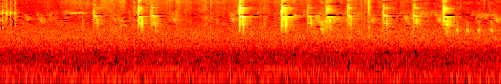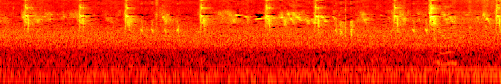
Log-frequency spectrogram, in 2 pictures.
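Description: A bird calling in short, sharp chirps and clicks, repeated every second or so and sometimes in quick runs of four or five pips, over a steady low hum.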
